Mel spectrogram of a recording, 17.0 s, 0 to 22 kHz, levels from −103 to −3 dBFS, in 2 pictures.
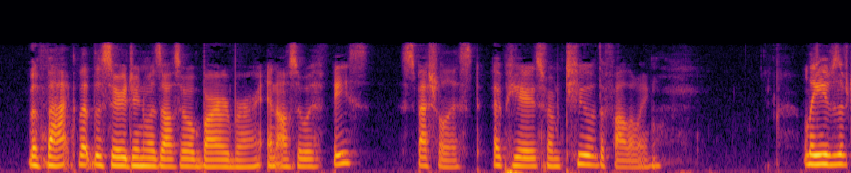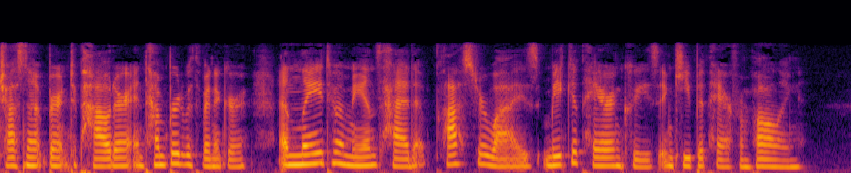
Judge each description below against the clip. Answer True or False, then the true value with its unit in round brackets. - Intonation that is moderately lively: True (3.3 semitones)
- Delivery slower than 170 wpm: True (155 wpm)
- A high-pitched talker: False (180 Hz)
